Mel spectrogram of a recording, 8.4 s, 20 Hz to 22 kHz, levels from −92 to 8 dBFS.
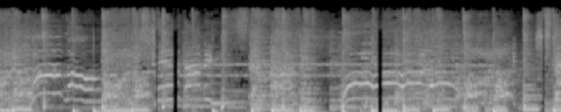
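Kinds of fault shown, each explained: AAC frame loss with muting: The sound briefly dips out and returns, with soft edges. This happens around 2.30 to 2.67 s, where about 128 ms goes missing in patches across roughly a third of a second, the longest gap near a tenth of a second, then at 5.64 s for about 85 ms and at 8.10 s for about 43 ms. Lost coded frames were replaced with zeroed spectrum, and the overlapping decoder windows fade the sound out and back in.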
